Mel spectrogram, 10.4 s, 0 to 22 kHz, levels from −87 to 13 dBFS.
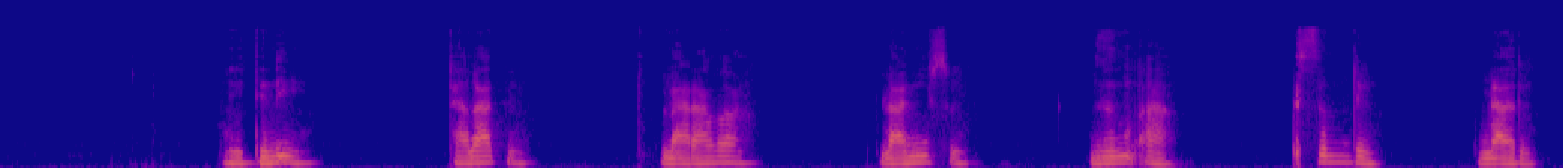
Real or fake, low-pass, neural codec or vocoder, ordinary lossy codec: fake; 10.8 kHz; codec, 24 kHz, 1.5 kbps, HILCodec; none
